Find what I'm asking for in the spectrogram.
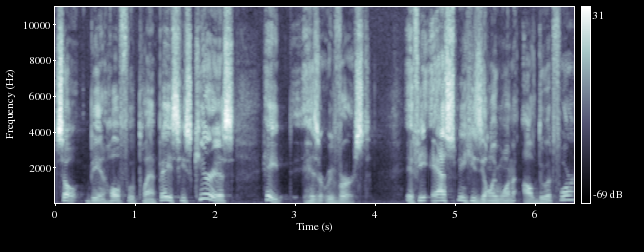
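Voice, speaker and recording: Delivered at a fairly quick pace, the speech has lively intonation and a somewhat breathy quality. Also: man. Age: 60s. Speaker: diet advocate speaker. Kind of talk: talk to audience with Q&A. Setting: church hall with audience.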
